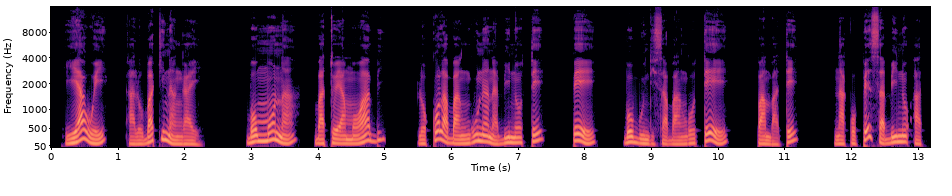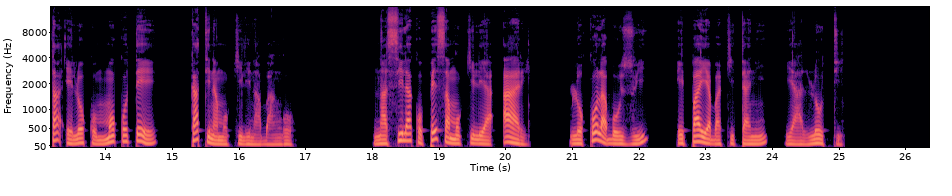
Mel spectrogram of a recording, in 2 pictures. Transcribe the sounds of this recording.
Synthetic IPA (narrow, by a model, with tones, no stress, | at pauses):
ja˦we˨ | a˨lo˨ba˦ki˦na˨ŋɡa˦i˦ | bo˦mɔ˦na˨ | ba˨to˨ja˨mo˨a˦bi˦ | lo˨ko˦la˨ba˨ŋɡu˦na˦na˨bi˦no˦tɛ˦ | pe˦ | bo˦bu˨ndi˨sa˨ba˨ŋɡo˦tɛ˦ | pa˨mba̰˨tɛ˦ | na˨ko˨pe˦sa˨bi˦no˦ʔa˨ta˦ʔe˨lɔ˦kɔ˨mɔ˦kɔ˦tɛ˦ | ka˦ti˨na˨mo˨ki˨li˨na˨ba˨ŋɡo˦ | na˨si˦la˦ko˨pe˦sa˨mo˨ki˨li˨ja˨a˦ʁi˨ | lo˨ko˦la˨bo˨zwi˨˦ | e˨pa˦i˨ja˨ba˨ki˨ta˨ni˨˦ | ja˨lo˦ti˨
